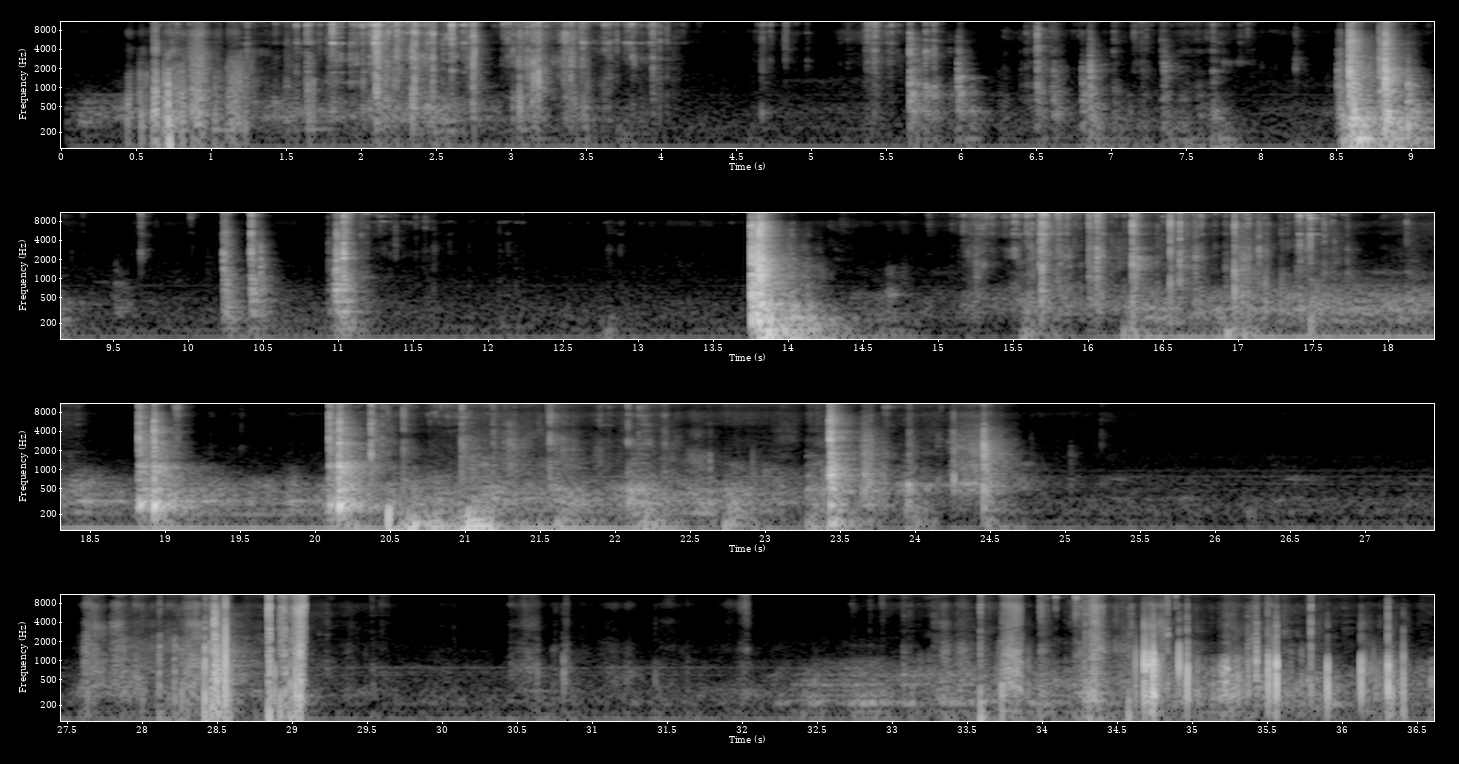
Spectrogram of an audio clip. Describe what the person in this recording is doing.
Took keychain out of pocket, put key in lock, opened door, closed door, turned on light switch.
